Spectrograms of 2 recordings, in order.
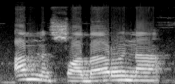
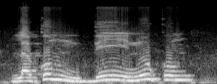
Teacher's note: اس میم ساکن میں ہم اظہار شفوی کریں گے، یعنی غنہ نہیں کریں گے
